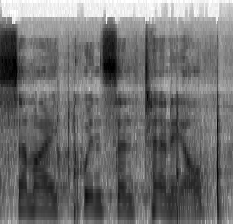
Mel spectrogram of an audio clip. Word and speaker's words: semi-quincentennial: For the, if I have this correct, semi-quincentennial celebration, what year is that?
